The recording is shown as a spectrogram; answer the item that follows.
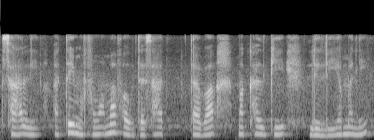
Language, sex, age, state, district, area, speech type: Manipuri, female, 18-30, Manipur, Tengnoupal, urban, spontaneous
